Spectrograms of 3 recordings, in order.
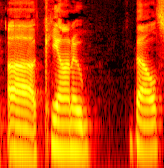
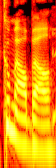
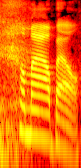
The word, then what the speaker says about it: Kamau Bell: Yes, because I watched you on Keanu Bell's show. Yes. Are you really a football fan? That's Kamau Bell. Kamau Bell.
